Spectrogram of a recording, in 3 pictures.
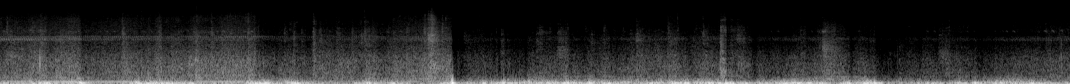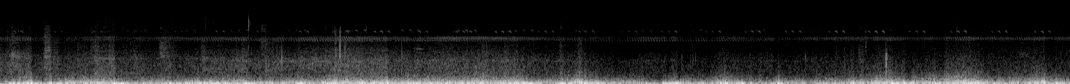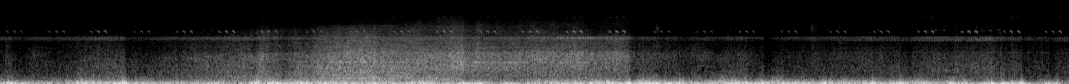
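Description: Wind buffeting the microphone in uneven gusts, with a faint steady high-pitched whine above it and a swell of rushing noise a little before the end.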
